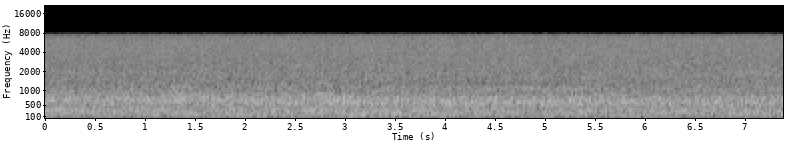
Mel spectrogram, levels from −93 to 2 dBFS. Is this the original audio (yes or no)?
yes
